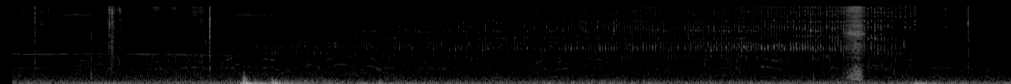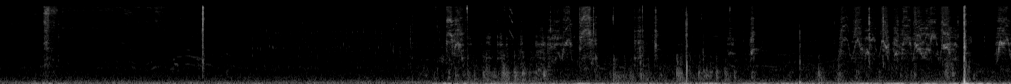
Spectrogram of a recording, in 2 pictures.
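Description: Quiet outdoor background with scattered clicks and knocks and a single swish about eight and a half seconds in, from handling a baitcasting rod and reel. The rustling and knocking grows busier in the last few seconds.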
